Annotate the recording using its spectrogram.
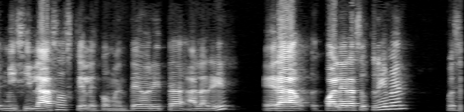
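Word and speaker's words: Alareer: ¿Cómo se pronuncia? ¿Rafat Al-Arer? Al-Arir. ¿Al-Arir? Uh-huh. Bueno, pues asesinado en uno de estos misilazos que le comenté ahorita, Al-Arir.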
